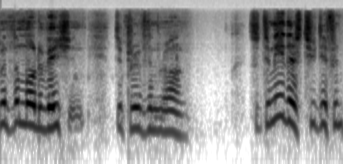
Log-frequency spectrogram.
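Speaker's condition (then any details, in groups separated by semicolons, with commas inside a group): Cerebral palsy; power wheelchair user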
